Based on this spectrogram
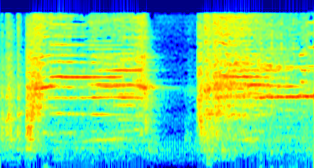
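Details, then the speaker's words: Kenmore/Frigidaire clothes dryer running. Two loud, dry, shrill squeal bursts from the drum drive; the problem began suddenly, with smoking, while it still heated. Owner suspects something stuck in the front wheel and ordered a new belt; unconfirmed. "it gets hot but all of a sudden starts squeaking and making that sound and I suspect that there's something stuck in the front of the wheel"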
